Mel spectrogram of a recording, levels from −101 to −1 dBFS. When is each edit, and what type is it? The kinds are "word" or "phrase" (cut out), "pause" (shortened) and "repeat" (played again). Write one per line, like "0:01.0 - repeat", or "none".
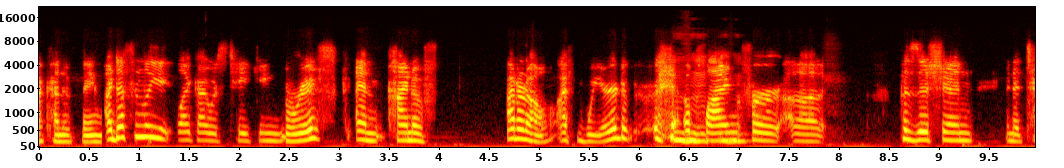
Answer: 0:01.4 - word
0:05.3 - word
